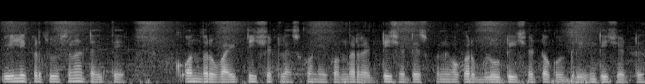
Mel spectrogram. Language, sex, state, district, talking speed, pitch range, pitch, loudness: Telugu, male, Andhra Pradesh, Guntur, 205 wpm, 115-130 Hz, 120 Hz, -23 LUFS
